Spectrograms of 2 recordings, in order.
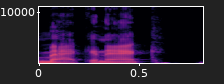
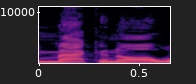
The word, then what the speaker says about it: Mackinac: It's spelled Mackinac. But it's pronounced apparently Mackinac, which I think is really on you, Michigan. – You think? – More than it is on me. You think? – But although I was pronouncing it Mackinac, it's actually pronounced Mackinac Island.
